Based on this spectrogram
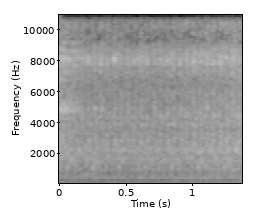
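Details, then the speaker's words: Volvo 740 with new cambelt and ignition module, warm while idle and timing are set: a steady, even low hum with no misses or knocks at just under 1,000 rpm before cutting off; a normal idle. "Right. So, I'm just setting up the idle of the car. So, you got the little stop screw in there."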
